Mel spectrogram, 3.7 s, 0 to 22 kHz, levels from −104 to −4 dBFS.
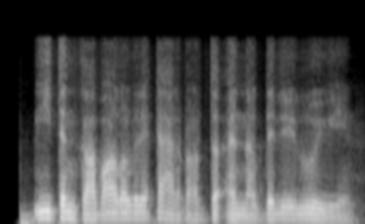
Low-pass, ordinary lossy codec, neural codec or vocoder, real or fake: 10.8 kHz; none; codec, 16 kHz in and 24 kHz out, 0.4 kbps, LongCat-Audio-Codec, fine tuned four codebook decoder; fake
